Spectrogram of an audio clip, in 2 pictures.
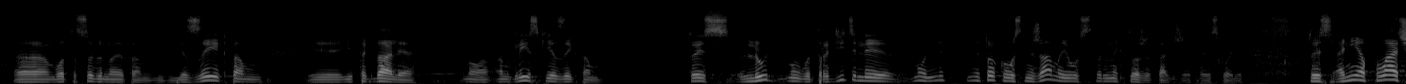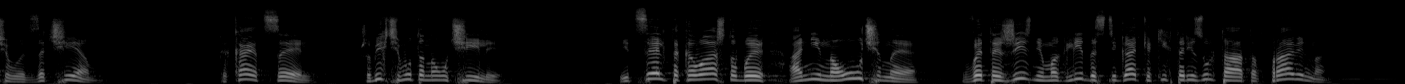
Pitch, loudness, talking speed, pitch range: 145 Hz, -41 LUFS, 125 wpm, 115-195 Hz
